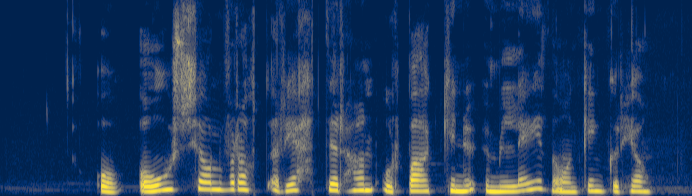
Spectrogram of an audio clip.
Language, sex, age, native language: Icelandic, female, 20-29, Icelandic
